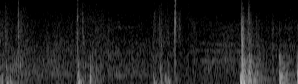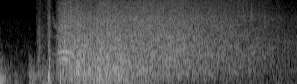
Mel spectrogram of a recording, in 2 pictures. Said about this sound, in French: Bon, regarde-moi sauter du grand plongeoir.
